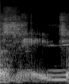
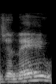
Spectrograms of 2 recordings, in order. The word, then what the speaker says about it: Xanet: Janae, Yes, Janae, Xanet.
